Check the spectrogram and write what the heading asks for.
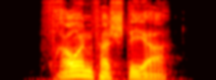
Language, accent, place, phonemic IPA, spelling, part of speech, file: German, Germany, Berlin, /ˈfraʊ̯ənfɛɐ̯ˌʃteːɐ/, Frauenversteher, noun, De-Frauenversteher.ogg
- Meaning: man who knows how to read women, women whisperer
